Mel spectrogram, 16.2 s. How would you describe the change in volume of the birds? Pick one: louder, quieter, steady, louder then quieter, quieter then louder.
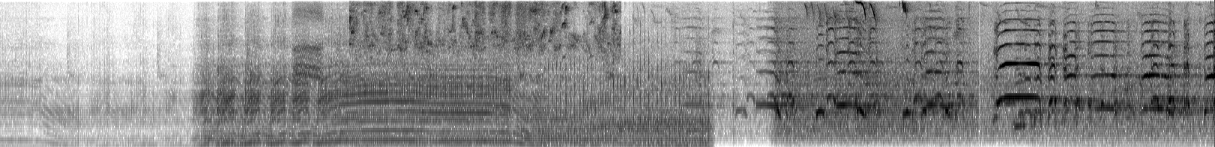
louder.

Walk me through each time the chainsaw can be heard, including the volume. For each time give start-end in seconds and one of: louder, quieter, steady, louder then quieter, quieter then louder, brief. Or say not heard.
0.0-9.6 louder
13.7-16.1 brief.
